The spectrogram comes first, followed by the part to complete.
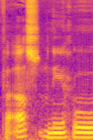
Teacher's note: Nah, pada bagian ini huruf H yang berharokat dhammah bertemu dengan huruf waw mati, maka huruf H berharokat dhammah tadi dibaca panjang 2 harokat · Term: mat tabi'i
